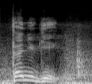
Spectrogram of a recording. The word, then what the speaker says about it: fenugreek: How do you pronounce that? Fenugreek.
